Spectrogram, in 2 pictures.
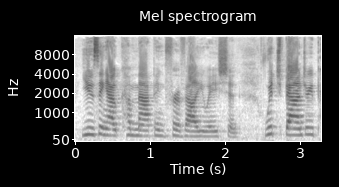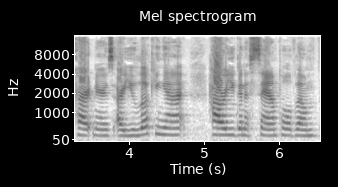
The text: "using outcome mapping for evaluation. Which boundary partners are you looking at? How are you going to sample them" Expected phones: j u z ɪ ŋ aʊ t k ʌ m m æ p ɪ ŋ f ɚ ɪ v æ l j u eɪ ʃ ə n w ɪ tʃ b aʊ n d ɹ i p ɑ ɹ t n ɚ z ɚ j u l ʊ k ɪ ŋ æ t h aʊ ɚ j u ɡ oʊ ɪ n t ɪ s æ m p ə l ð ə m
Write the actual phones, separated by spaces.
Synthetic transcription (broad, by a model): j u z ɪ ŋ aʊ t k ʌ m m æ p ɪ ŋ f ɚ ɪ v æ l j u eɪ ʃ ə n w ɪ tʃ b aʊ n d ɹ i p ɑ ɹ t n ɚ z ɚ j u l ʊ k ɪ ŋ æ t h aʊ ɚ j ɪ ɡ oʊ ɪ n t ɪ s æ m p l ð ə m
